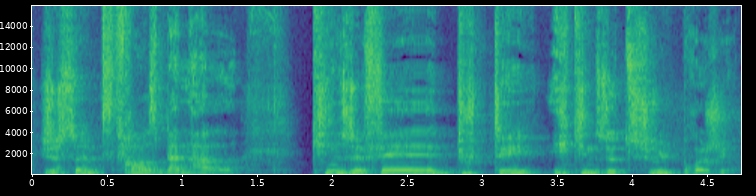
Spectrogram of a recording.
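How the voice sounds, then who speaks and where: A man's voice: medium pitch, normal speed. Spontaneous Québécois man in a roomy space. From Quebec. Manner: spontaneous, animated, laughs often, says "là" a lot. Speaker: motivational speaker, guest. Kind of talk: casual interview talk.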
